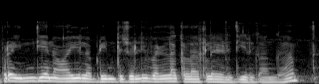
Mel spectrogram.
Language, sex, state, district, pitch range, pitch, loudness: Tamil, male, Tamil Nadu, Kanyakumari, 120-145 Hz, 130 Hz, -12 LUFS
